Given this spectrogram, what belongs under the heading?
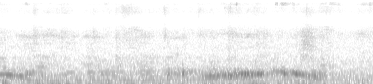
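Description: A Mumbai-breed pigeon coos in low, rolling murmurs, close and moderately loud, over steady background hiss.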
